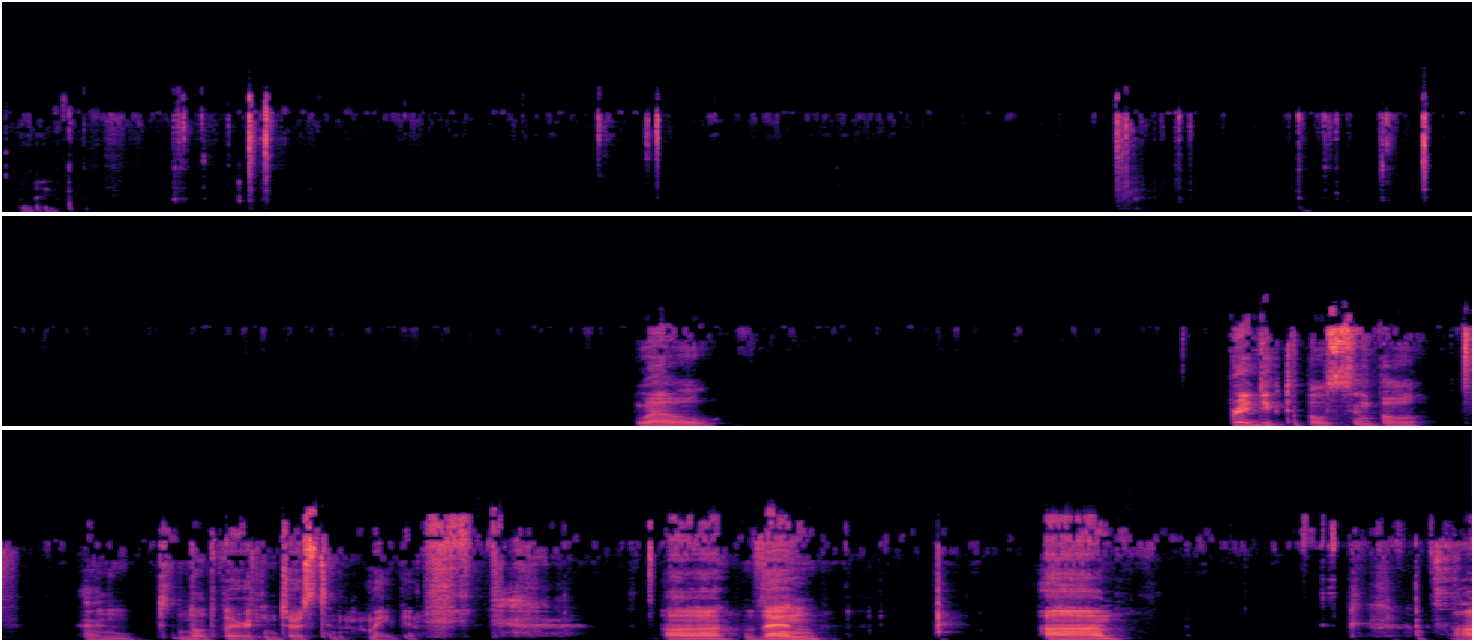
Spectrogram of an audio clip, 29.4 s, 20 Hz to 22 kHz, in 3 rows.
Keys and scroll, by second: 1.9-2.8 typing, 4.7 space, 7.9-10.7 typing, 20.8 space.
